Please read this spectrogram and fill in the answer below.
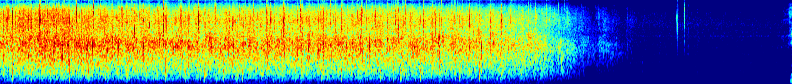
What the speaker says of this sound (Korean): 우리 다시 한번 뜨거운 박수를 드리겠습니다.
